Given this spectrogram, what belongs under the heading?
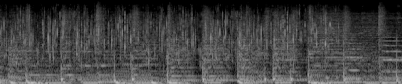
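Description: Water pours and splashes in a steady, continuous rinse, loud and close for the whole stretch, with no talking.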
